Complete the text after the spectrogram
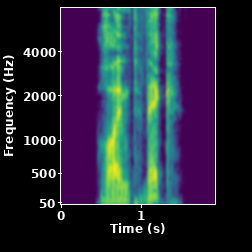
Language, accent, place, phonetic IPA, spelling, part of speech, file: German, Germany, Berlin, [ˌʁɔɪ̯mt ˈvɛk], räumt weg, verb, De-räumt weg.ogg
- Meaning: inflection of wegräumen: 1. second-person plural present 2. third-person singular present 3. plural imperative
